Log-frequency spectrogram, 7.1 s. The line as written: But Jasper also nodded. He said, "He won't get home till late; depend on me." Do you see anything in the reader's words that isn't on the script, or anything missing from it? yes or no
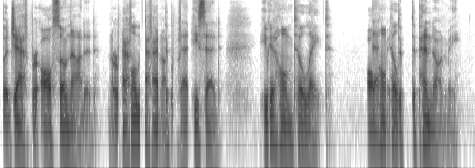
yes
